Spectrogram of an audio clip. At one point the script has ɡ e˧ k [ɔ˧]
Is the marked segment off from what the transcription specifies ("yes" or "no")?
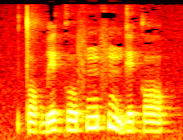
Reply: no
